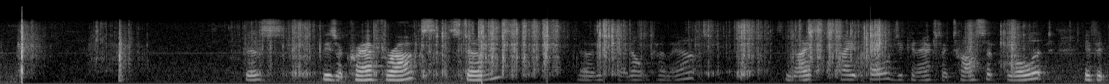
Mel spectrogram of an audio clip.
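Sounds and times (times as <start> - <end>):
plastic container snap: 0.2 - 1.5.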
